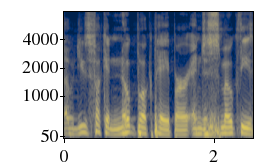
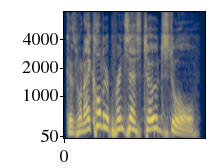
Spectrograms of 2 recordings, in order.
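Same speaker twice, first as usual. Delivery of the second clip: ordinary delivery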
